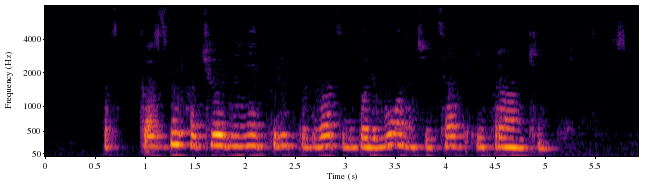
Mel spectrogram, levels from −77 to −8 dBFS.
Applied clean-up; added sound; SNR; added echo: neural separator model SepFormer DNS4.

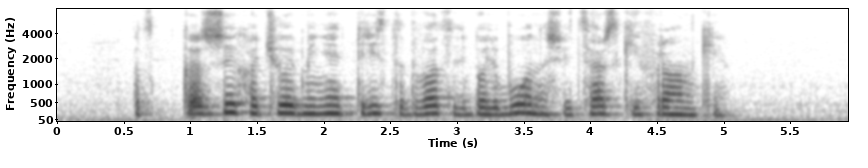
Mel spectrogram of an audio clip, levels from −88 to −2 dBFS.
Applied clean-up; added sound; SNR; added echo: none; none; none; none.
